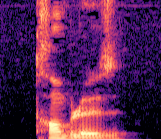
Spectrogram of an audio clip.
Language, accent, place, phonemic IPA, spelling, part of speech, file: French, France, Lyon, /tʁɑ̃.bløz/, trembleuse, noun, LL-Q150 (fra)-trembleuse.wav
- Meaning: female equivalent of trembleur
